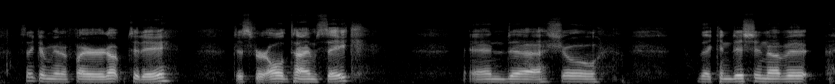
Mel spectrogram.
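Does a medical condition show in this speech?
No.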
